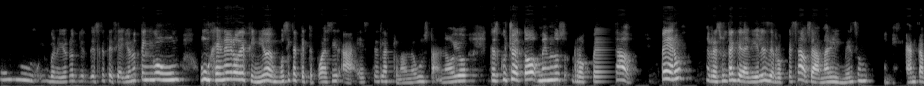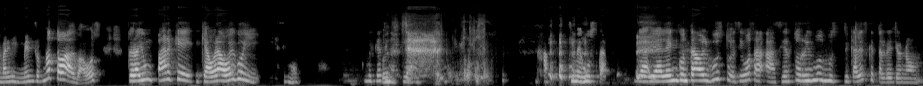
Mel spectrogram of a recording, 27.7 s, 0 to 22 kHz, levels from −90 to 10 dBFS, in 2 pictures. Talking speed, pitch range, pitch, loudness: 195 wpm, 225-300 Hz, 255 Hz, -22 LUFS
